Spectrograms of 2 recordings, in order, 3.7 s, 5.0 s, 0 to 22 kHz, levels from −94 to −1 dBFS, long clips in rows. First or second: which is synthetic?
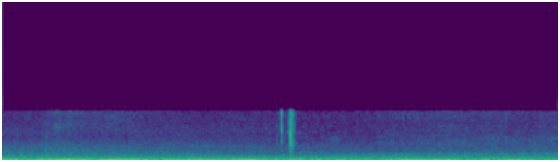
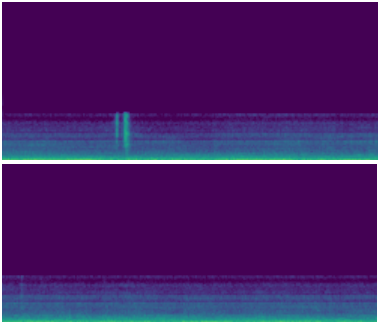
second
